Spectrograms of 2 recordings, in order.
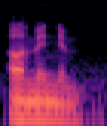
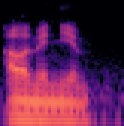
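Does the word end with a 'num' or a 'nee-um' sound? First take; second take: nee-um; nee-um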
